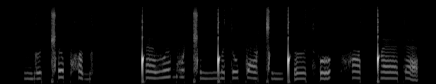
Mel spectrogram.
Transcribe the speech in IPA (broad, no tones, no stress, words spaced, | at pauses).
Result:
ŋɡə˞ǁəpχəɡ | ǃævə˞ɡvəǁɪŋ ŋ͡ǃətʊp ʕɔǀiŋǃʼəːt͡sʼʊ | hɔtˤŋ͡ǃæːtæ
